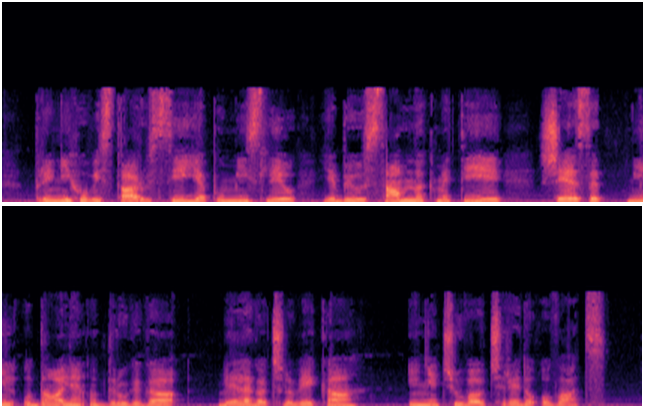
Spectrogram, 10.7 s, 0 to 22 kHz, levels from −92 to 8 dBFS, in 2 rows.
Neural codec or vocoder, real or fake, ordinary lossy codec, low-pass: none; real; AAC, 32 kbps; 14.4 kHz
